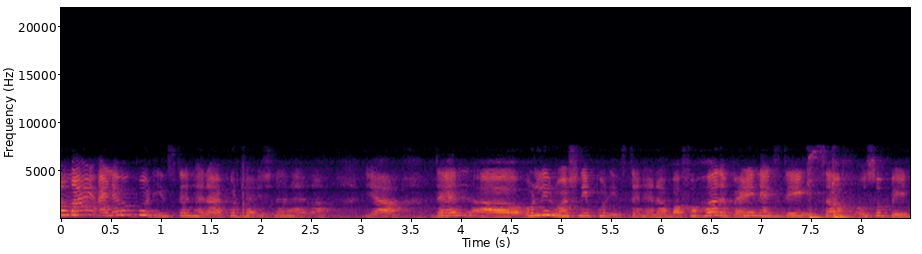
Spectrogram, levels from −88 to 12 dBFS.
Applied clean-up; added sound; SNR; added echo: none; none; none; reverberation time 0.4 s.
